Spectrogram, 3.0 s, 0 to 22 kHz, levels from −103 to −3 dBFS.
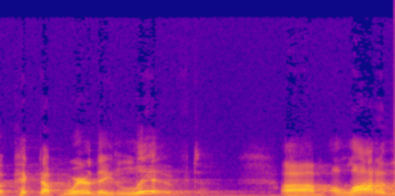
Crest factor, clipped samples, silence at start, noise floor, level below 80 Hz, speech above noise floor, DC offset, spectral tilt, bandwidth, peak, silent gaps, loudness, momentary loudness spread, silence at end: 16 dB; under 0.1%; 0 s; -48 dBFS; -62 dBFS; 31 dB; under 0.1%; -6.5 dB/octave; 7 kHz; -2 dBFS; none; -17 LUFS; 7 LU; 0 s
